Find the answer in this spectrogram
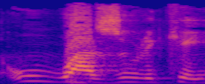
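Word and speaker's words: Uwazuruike: I mean, I don't know if I pronounce it. Uwazurike, yes, that's his name.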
